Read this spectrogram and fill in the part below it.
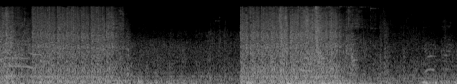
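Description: Rapid gunfire blasts out in loud bursts.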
